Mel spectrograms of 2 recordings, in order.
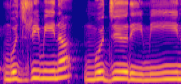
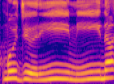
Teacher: جیم حروف قلقلہ میں سے آواز کو ہلا کر پڑھیں گے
